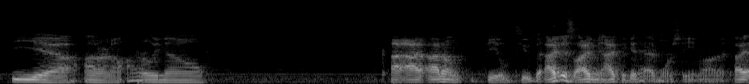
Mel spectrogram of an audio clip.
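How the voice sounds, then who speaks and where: A man's voice: fairly low pitch, warm tone. A young American man co-hosting a podcast, chatting casually with blunt, slangy, profane opinions. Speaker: podcast co-host. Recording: roomy echo, background noise.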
